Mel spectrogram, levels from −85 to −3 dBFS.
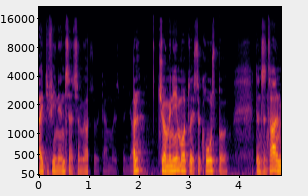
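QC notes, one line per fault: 0.97–1.89 s, audio dropout to a faint residue: right after "fin indsats som vi" the speech cuts out abruptly for about 0.92 s. The gap is not silent but holds only a faint leak of the signal, roughly 25 dB below its normal level. Both the drop and the return are hard edges rather than a pause or fade, likely because the wanted feed was lost while the downstream path stayed live and passed residual leakage.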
